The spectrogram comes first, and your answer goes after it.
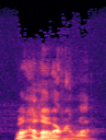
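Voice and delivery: very low, quiet, detached, unemotional and dispassionate. Voicing a man greeting the group as they burst into his room, dispassionate. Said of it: "in his particular dispassionate manner".

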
